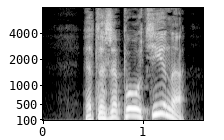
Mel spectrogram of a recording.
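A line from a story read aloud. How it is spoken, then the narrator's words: Exclaimed. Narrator (Russian): воскликнула Эмма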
